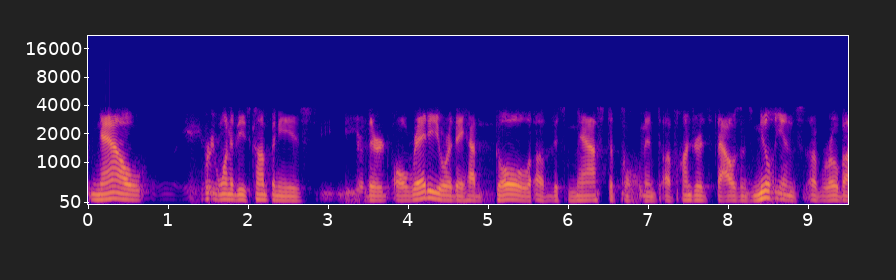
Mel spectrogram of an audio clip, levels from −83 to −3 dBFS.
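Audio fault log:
Throughout: G.729 codec. The 8 kbit/s G.729A coder rebuilds the speech from a vocal-tract filter, pitch predictor and a few pulses per frame, so it sounds plainly rough and synthetic. A spectrogram shows nothing above 4 kHz and smeared, pulse-like harmonics.
1.28–1.63 s, 3.16–3.49 s, 4.90–5.11 s, 6.74–6.98 s, 8.51–8.74 s: VoIP packet loss concealed by the speech codec. About 160, 200, 180, 140 and 60 ms were lost, with runs up to 120 ms in the first two. The decoder stretches the last pitch and filter into a fading buzzy tone or coloured noise. The waveform shows a decaying segment, and the spectrogram shows frozen bands. The speech stays weak briefly afterwards.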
